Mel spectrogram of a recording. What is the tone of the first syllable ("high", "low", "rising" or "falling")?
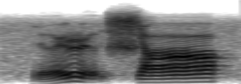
rising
